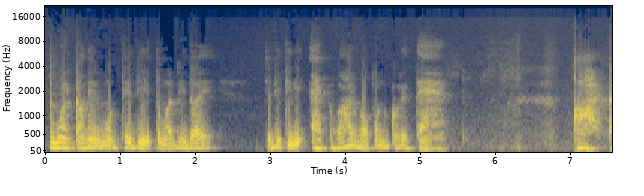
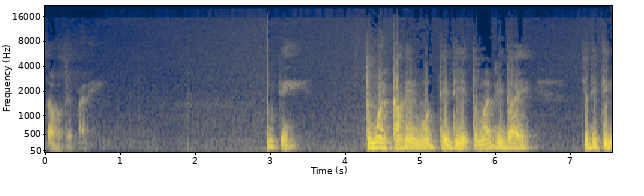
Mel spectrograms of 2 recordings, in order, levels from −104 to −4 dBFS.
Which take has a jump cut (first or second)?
second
